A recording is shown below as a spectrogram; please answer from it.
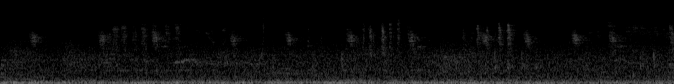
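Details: Eurasian tree sparrows recorded on 28 April 2022, giving short bright chirps in quick overlapping bursts throughout, as from several birds together, over a steady low rumble of background noise.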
